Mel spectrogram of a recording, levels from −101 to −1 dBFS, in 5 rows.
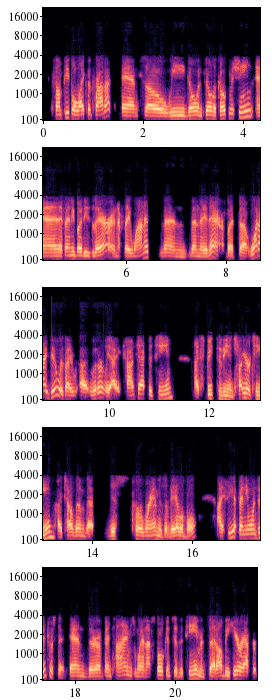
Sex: male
